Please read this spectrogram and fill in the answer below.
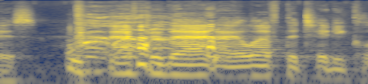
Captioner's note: laughing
